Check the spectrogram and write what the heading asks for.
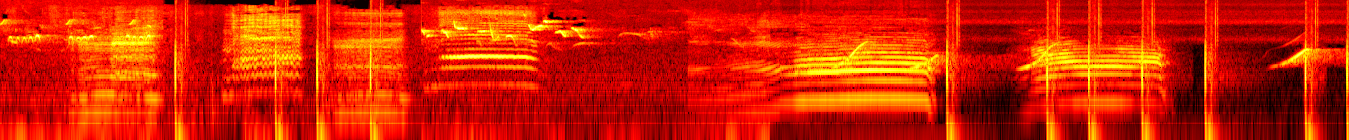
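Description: Sheep bleating about three times, then cows mooing in two long calls, with a third moo starting near the end. Sharp clicks sound between the calls.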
